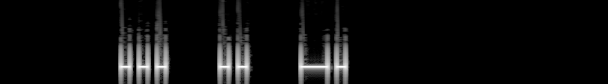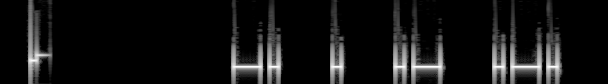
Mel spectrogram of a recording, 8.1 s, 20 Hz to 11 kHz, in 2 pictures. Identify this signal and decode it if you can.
Morse code, heard as a keyed tone, about 20 wpm, spaced as for 14 wpm, 700 Hz. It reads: SIN NEAR
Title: 054 Lesson 10f - Letter r - Words 20wpm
